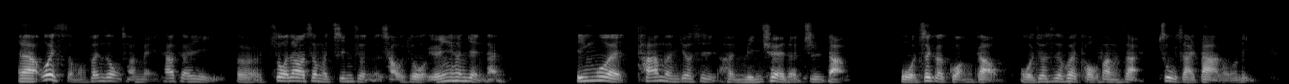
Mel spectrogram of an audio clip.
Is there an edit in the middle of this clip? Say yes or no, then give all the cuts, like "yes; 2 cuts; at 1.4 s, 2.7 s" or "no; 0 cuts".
no; 0 cuts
